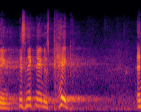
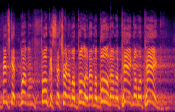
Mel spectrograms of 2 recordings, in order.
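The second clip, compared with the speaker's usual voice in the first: louder, urgent pep talk; loud self-talk; 4 semitones higher, 5 dB louder than usual. Retold or imitated. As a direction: psych yourself up out loud. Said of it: "talking out loud to yourself".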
